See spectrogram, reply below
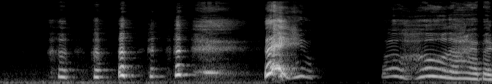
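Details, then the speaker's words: Forced sneeze: one forceful sneeze after sniffs and catching breaths, then a gasp and voiced exhale, triggered by a tiny rolled tissue tip in the nostril after turmeric was put up the nose; eyes watering. "oh oh oh God oh my eyes are watering I think this is going to work okay got two sneezes we're going to try this nostril now"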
